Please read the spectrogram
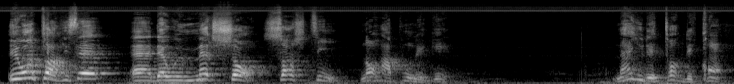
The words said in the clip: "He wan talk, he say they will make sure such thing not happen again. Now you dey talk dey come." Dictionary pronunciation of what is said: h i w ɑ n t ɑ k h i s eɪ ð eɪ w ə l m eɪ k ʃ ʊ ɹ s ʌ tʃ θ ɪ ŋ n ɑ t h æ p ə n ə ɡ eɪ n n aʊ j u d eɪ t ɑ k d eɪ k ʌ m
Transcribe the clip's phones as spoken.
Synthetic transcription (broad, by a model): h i w ɑ n t ɑ k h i s eɪ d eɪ w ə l m eɪ k ʃ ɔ s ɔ tʃ t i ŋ n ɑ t h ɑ p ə n ə ɡ eɪ n n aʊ j u d eɪ t ɑ k d eɪ k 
